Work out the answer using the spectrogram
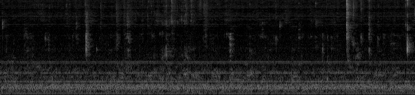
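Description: Close-miked eating sounds: soft wet chewing and mouth clicks, with two sharper clicks near the end. Under them runs a steady hum with several held tones.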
